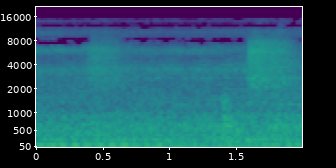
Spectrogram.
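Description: Steady low drone of heavy machinery running, with a soft hiss about half a second in and again near the end.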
